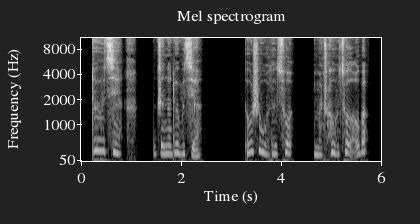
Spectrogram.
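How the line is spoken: Frightened trembling voice. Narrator (Chinese): 那恐怖的小丑面具吓得他全身绷紧，颤声道

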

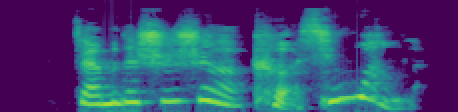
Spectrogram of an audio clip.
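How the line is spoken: Cheerful, smiling. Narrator (Chinese): 探春也笑着进来找宝玉，因说道

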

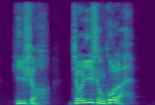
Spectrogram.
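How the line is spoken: Roaring. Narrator (Chinese): 吼道

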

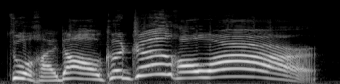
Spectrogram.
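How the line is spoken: Pirates shouting. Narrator (Chinese): 这帮海盗呼喊着

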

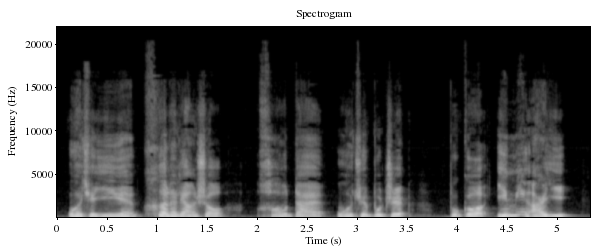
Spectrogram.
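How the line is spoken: Eager, laughing. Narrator (Chinese): 史湘云一心兴头，先笑说道

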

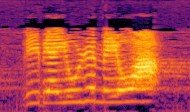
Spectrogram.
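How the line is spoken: Shouting. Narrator (Chinese): 他这一喊

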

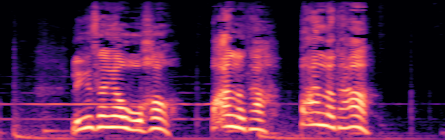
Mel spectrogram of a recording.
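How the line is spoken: Several women shouting loudly. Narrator (Chinese): 有几个女犯人大声喊道

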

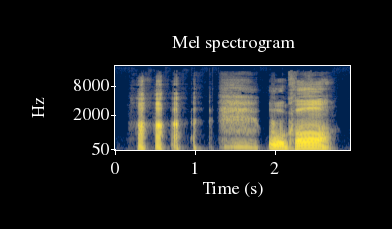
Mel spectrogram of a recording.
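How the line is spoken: Chuckling cheerfully. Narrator (Chinese): 弥勒佛嘻嘻笑着说

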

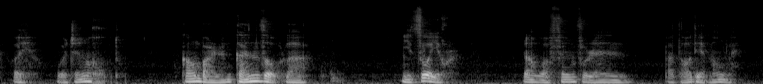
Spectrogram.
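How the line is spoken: Sighing. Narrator (Chinese): 玄佑 叹道

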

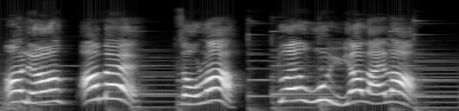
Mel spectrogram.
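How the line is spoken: Calling out. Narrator (Chinese): 满就喊道

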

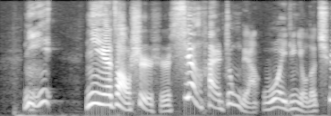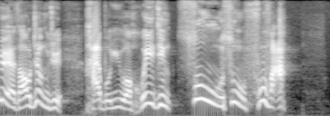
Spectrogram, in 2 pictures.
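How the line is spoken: Stern, harsh. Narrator (Chinese): 梁光带着几个差役回来，厉声对乔人说道

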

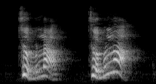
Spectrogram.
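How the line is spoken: Worried shouting. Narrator (Chinese): 一定会非常担心，大声的叫

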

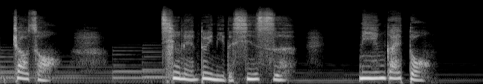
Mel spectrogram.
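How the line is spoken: Guilty soft voice. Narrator (Chinese): 愧疚让我的心难以平复，片刻，小声说着

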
